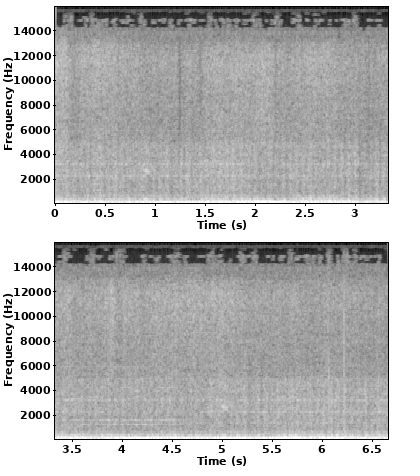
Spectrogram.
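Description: A steady low rumble, with no speech.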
